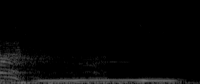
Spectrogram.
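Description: Cattle lowing back and forth. A long moo falls away and ends just after the start, then a low, steady moo follows and fades near the end.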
